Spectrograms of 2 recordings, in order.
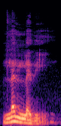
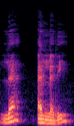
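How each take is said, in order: First: The parts merge without a glottal stop. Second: A glottal stop separates the two parts. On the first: The speaker calls it right. "directly link the first lam" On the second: The speaker calls it wrong. "We don't say"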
